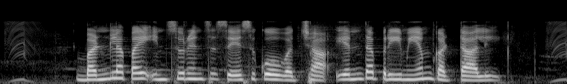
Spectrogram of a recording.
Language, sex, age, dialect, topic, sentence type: Telugu, female, 25-30, Southern, banking, question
